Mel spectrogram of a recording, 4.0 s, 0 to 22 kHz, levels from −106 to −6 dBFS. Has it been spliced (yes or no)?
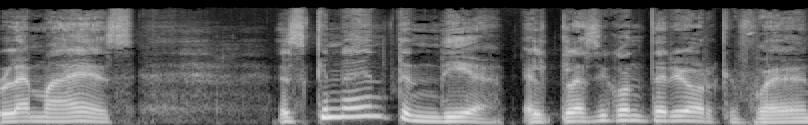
yes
